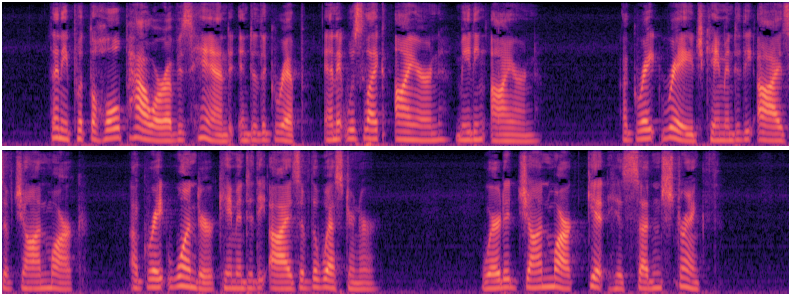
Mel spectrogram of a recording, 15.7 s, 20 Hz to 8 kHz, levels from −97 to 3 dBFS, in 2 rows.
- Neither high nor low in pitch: Yes, medium, 150 Hz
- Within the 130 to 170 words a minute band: No, average, 185 wpm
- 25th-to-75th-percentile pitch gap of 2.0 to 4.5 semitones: Yes, average, 3.4 semitones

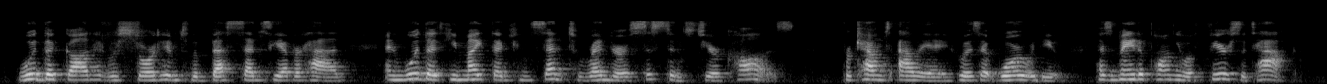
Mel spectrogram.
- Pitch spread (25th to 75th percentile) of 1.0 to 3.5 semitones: Yes, average, 3.0 semitones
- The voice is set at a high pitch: Yes, high, 205 Hz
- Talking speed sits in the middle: Yes, average, 190 wpm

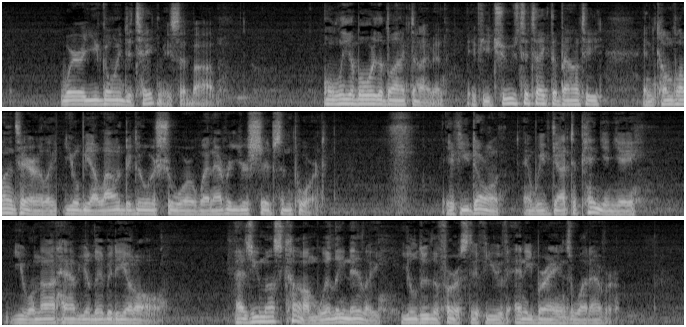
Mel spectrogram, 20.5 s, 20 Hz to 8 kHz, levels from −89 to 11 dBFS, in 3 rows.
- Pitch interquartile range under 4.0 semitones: Yes, average, 3.1 semitones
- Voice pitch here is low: Yes, low, 100 Hz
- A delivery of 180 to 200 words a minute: Yes, average, 195 wpm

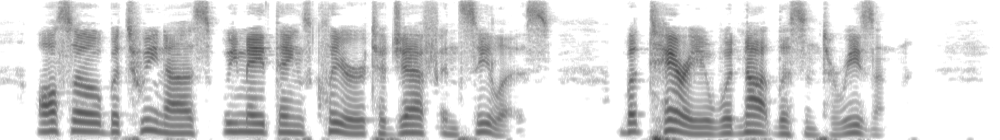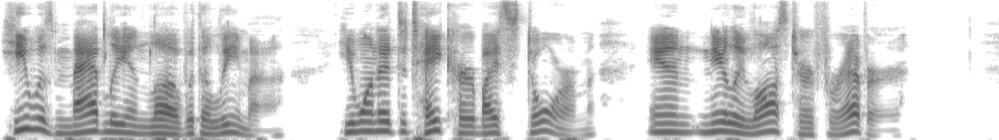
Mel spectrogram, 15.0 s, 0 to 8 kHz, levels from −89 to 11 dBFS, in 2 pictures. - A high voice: No, medium, 170 Hz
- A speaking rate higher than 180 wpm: No, average, 150 wpm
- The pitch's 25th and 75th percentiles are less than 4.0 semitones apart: No, average, 4.4 semitones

